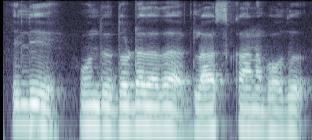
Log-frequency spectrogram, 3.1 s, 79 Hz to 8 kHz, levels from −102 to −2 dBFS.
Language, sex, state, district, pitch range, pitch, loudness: Kannada, male, Karnataka, Koppal, 110-125 Hz, 120 Hz, -15 LUFS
